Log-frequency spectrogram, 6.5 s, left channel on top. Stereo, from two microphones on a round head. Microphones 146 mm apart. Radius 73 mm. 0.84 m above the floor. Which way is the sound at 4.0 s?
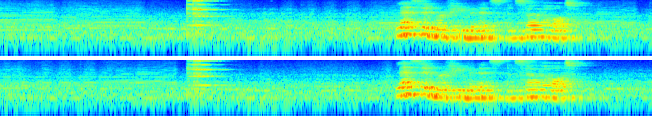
25° right (ahead or behind).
